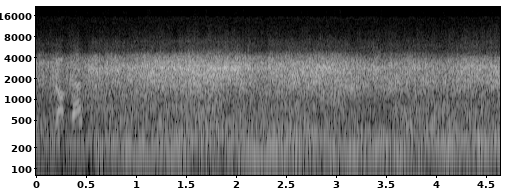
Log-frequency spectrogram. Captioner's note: plane engines roaring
